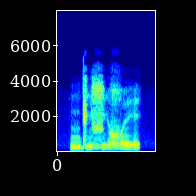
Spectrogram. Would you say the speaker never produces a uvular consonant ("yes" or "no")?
no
